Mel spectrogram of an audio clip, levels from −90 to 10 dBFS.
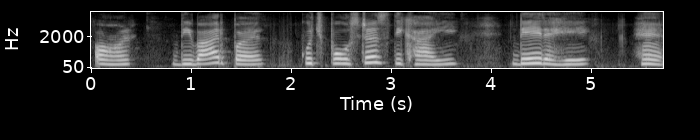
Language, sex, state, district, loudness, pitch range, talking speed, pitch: Hindi, male, Himachal Pradesh, Shimla, -15 LUFS, 225-255 Hz, 95 wpm, 235 Hz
